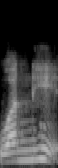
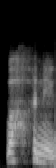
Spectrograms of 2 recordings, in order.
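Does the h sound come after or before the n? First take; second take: after; before. First: The n is said before the h. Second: The h is said before the n. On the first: "ನ ಮೊದ್ಲು ಹೇಳ್ಬೇಕು, ಆಮೇಲೆ ಹ ಹೇಳ್ಬೇಕು" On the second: "ವಹ್ನಿ ಗಂಟ್ಲಲ್ಲಿ ಆಗುತ್ತೆ ನೋಡಿ"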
